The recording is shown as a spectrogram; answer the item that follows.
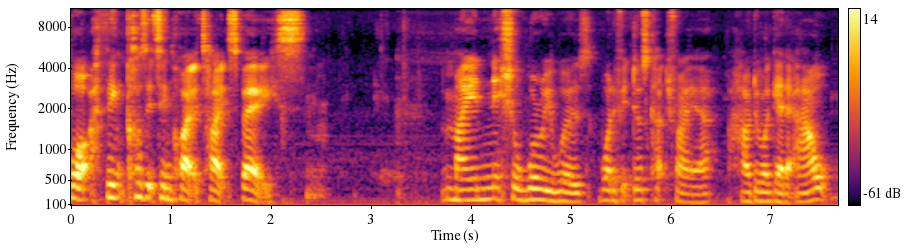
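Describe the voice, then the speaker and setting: A woman's voice: lowish voice, fairly even intonation, normal speed. A woman co-hosting a casual podcast chat, telling stories and acting out quotes in an amateur home recording. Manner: chatty, storytelling, acts out quotes. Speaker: podcast co-host. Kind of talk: casual chat about anxiety.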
